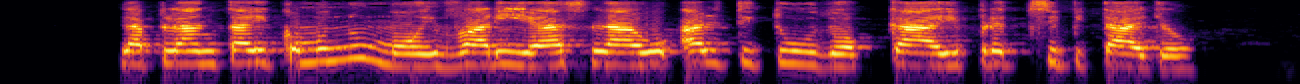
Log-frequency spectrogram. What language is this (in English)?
Esperanto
